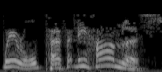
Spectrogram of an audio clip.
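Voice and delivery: put-on very high innocent child's voice; kid. Kid reassures the highwayman.

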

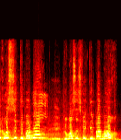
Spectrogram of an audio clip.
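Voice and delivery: ordinary delivery

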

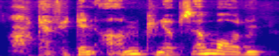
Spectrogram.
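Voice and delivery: usual speaking voice

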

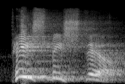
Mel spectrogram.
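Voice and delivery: loud, slow, measured command; firm rebuke. Retold or imitated. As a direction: rebuke the storm with weight on each word. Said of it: "he rebuked the sea and the winds".

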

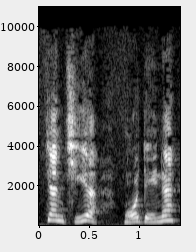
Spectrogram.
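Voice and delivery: normal talking voice

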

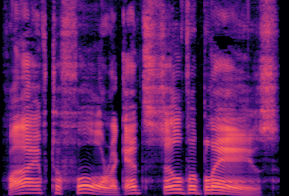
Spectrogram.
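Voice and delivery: high, drawn-out betting call; slow sing-out roar; roaring bookmaker. A narrator's reading. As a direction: call the odds out over a racecourse crowd. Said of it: "roared the ring".

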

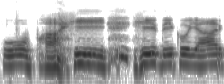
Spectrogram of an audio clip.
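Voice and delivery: long stretched oh, in real wonder; stretched-out gasp of amazement; amazed drawn-out exclamation. Real, not acted. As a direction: marvel at it slowly. Amazed at new gadget.

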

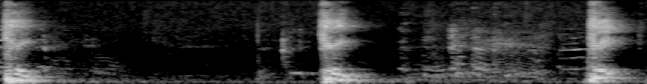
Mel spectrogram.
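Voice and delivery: single beats with long pauses between; slow motion. Retold or imitated. Comic mimicking a slowed-down TV walk, long-gapped slow motion. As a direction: space each word far apart, imitating slowed footage. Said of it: "I can make it slow".

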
